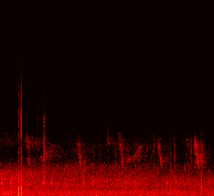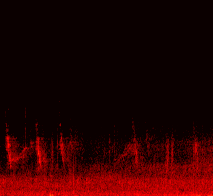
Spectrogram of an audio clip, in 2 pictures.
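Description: Small birds chirping in short, scattered calls over faint steady outdoor background noise, with one sharp click about half a second in and a soft thump about five seconds in.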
